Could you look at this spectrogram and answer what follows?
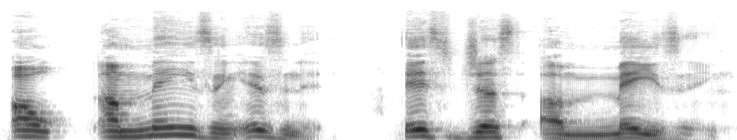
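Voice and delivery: slow, drawn-out mock admiration; sarcastic. Real, not acted. Commentator mocking the payout news to viewers, heavily sarcastic. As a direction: stretch out "amazing" with heavy sarcasm. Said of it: "saying this in the most sarcastic tone".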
